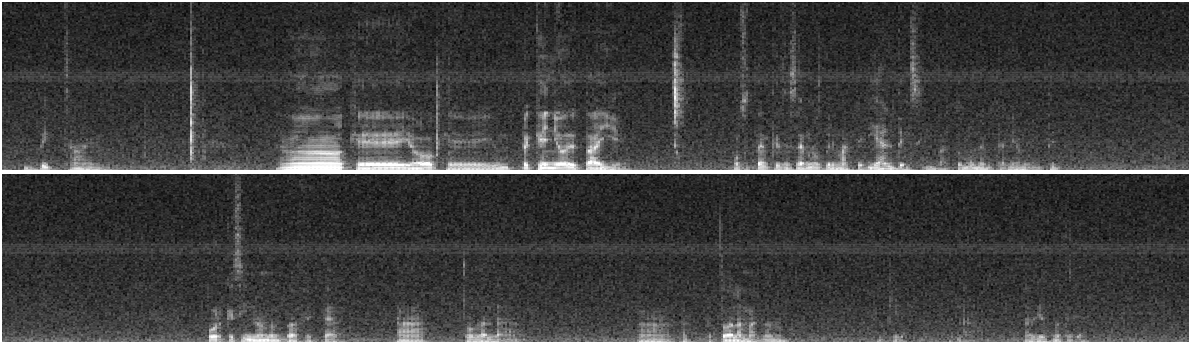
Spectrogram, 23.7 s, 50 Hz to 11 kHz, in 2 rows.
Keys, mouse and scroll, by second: 1.8 a, 4.3 Tab, 21.3 click.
